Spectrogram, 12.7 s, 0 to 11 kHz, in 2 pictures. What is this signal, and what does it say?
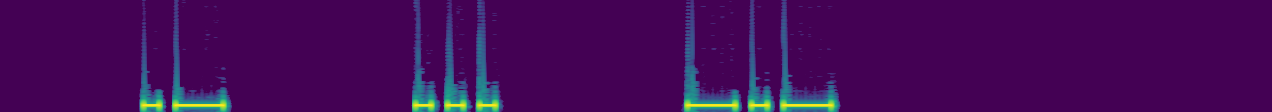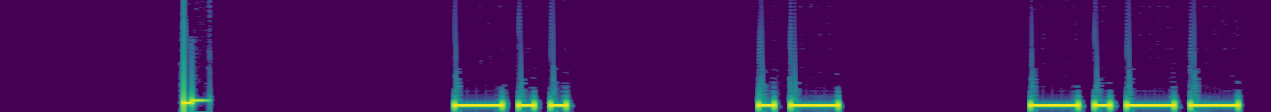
Morse code, heard as a keyed tone, about 15 wpm, spaced as for 7 wpm, 700 Hz. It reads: ASK DAY
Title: 4x Character Spacing - Top 200 Words - 15wpm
